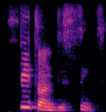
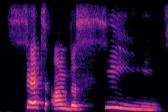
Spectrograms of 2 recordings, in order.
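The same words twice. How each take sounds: First: Sit and seat have nearly the same vowel. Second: Sit and seat have clearly different vowels. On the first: The speaker calls it wrong. "as a Nigerian, I would ordinarily want to say ... which is wrong" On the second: The speaker calls it right. "The first one with the I should be sit"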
